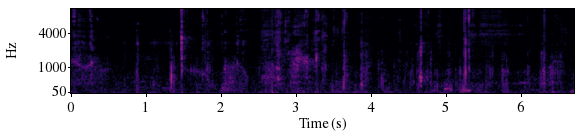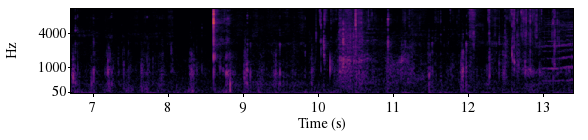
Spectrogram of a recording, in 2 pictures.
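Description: Close-miked chewing and crunching of fried chicken wings, with many short clicks scattered through it; one sharper click about two-thirds of the way through is the loudest sound.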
